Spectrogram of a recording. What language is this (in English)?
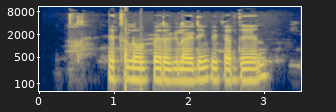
Northern Hindko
